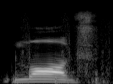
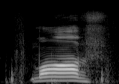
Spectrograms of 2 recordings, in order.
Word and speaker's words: mauve: Pronounce without the E. Mauve. Mauve.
